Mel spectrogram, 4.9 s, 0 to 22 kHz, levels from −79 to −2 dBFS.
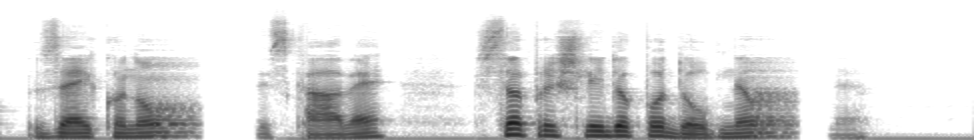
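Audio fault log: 0.78–1.44 s and 3.76–4.30 s, AAC frame loss with concealment: about 0.5 s and 0.4 s of stream lost (fitting roughly twelve and nine frames). The decoder repeats the last spectrum with scrambled phase, so speech smears into phasey noise that decays. Spectrograms show harmonics blurring into a fading haze, and waveforms show the envelope sagging, then recovering.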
